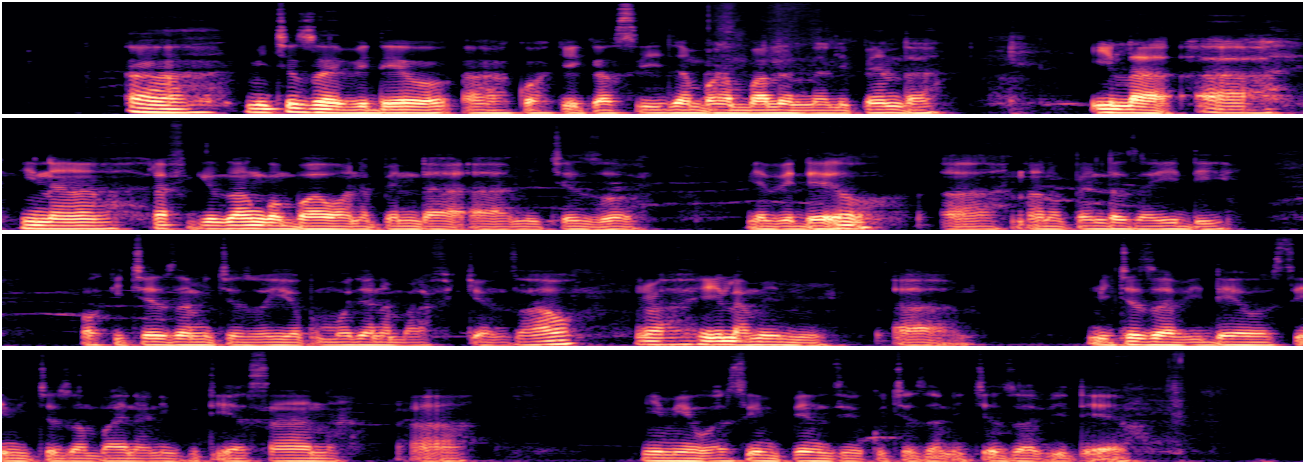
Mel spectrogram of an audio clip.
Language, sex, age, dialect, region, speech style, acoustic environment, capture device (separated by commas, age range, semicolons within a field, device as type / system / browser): Swahili, male, 18-24, Kenya - Nairobi Sheng-influenced, Kenya, tired, nature, mobile / Linux / Chrome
